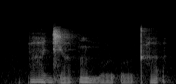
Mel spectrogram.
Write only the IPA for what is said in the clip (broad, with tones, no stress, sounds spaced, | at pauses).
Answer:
p ä˦ d͡ʑ ä˨ p ã˦˨ m o˨ ʊ̯ ʔ o˨ ʊ̯ kʰ ä˦ ʔ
